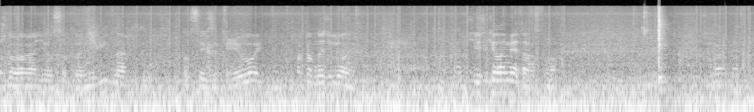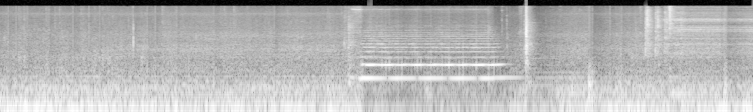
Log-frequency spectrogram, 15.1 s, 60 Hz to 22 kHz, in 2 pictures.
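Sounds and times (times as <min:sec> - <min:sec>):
train running rumble: 0:00.0 - 0:15.0
train horn blast: 0:11.0 - 0:13.1.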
